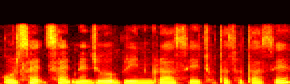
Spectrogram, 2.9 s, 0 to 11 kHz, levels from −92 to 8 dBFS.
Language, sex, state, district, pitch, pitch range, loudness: Hindi, female, Arunachal Pradesh, Longding, 215 Hz, 210-220 Hz, -15 LUFS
